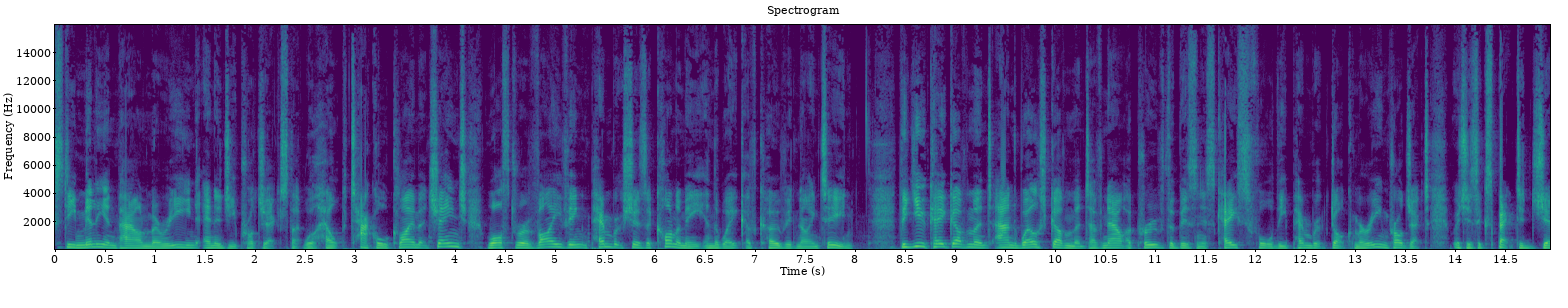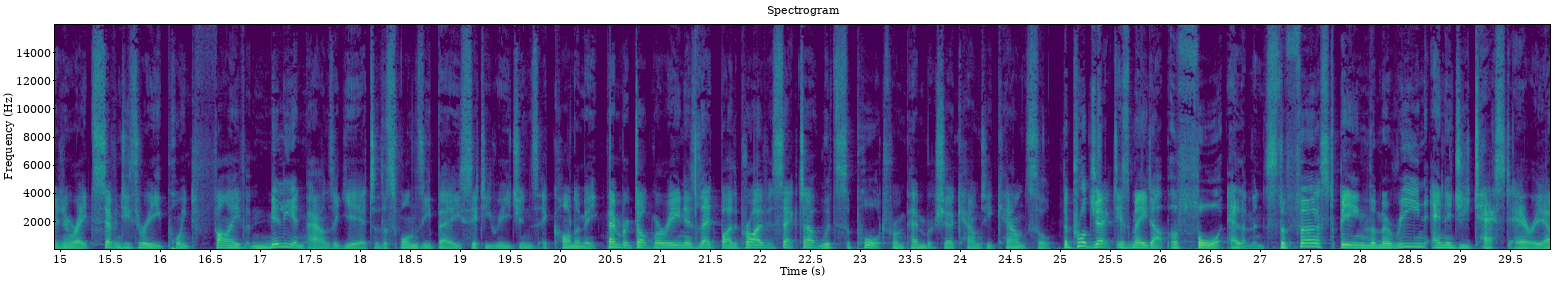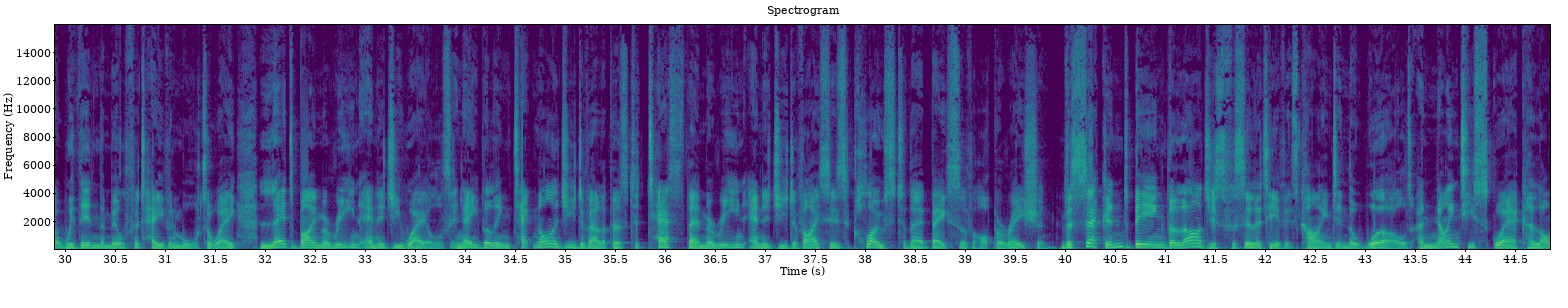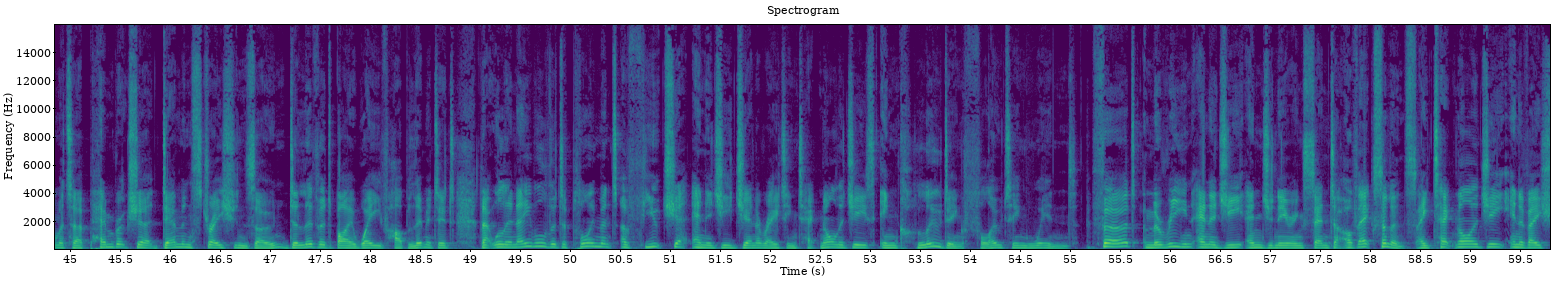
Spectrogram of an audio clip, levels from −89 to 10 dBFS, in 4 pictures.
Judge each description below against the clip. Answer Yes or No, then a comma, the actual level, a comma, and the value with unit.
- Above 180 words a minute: No, average, 160 wpm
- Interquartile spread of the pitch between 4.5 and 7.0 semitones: Yes, average, 5.0 semitones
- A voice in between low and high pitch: Yes, medium, 150 Hz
